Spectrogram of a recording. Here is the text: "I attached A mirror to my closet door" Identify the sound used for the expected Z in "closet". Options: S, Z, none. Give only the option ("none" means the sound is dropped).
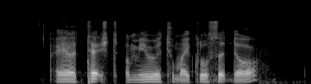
S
